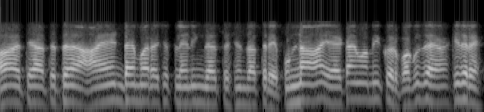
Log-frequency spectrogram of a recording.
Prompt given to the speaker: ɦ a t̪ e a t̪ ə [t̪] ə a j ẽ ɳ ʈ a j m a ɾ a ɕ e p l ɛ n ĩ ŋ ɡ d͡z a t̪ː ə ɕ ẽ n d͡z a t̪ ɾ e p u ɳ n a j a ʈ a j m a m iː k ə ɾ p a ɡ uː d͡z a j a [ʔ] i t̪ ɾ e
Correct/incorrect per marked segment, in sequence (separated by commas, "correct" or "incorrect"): correct, incorrect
